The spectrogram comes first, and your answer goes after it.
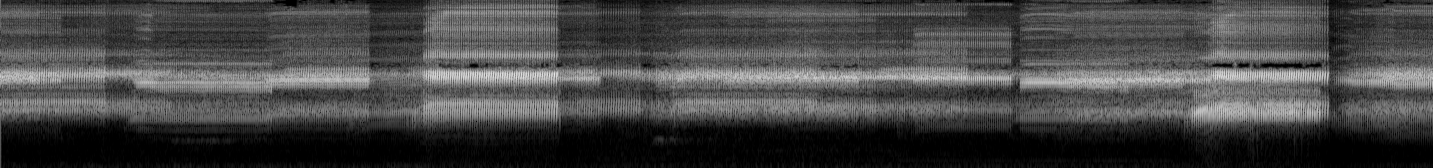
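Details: Singing frogs on a farm form a steady, buzzing trill chorus, with loud nearby callers swelling in bursts of a second or two against the continuous background.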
